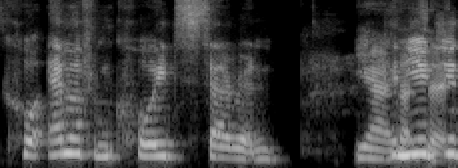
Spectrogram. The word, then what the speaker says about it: Coed Seren: It's Emma from Coed Seren. Yeah. Can you do the special sound in the middle, the special R that I can't do? I actually can't roll my R's either, but it's Coed Seren.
